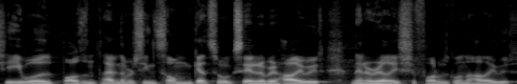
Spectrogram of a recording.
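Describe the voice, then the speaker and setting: In a very clean recording with a silent background, a man with a Belfast accent talks at a very fast pace with hardly any pauses, his very deep, low voice delivered in a flat monotone. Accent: West Belfast. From West Belfast, Northern Ireland. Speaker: professional boxer. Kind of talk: casual chat. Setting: studio.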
